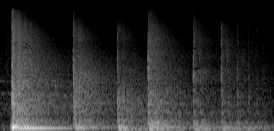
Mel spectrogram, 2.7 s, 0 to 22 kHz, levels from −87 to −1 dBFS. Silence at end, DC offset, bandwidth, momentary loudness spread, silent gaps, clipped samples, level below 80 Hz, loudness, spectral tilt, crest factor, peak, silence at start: 0.1 s; under 0.1%; 15 kHz; 21 LU; none; under 0.1%; -44 dBFS; -31 LUFS; -7 dB/octave; 22 dB; -8 dBFS; 0.1 s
